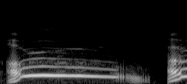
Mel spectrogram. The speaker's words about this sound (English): So they're walking down this dirt road and they sit hearing this dog.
